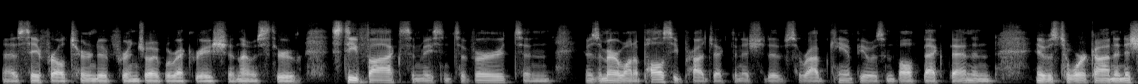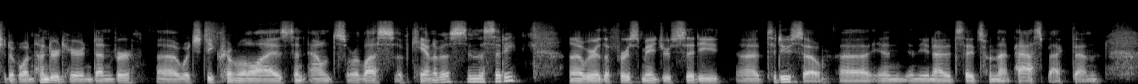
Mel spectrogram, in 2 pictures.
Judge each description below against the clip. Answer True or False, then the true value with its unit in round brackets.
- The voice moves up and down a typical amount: False (1.9 semitones)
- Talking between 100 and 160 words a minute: False (200 wpm)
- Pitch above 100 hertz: False (85 Hz)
